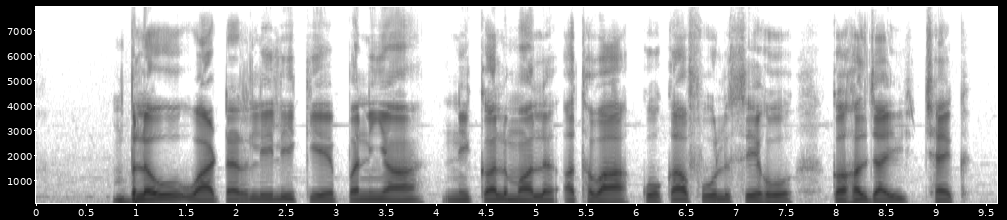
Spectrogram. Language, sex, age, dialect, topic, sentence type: Maithili, male, 18-24, Eastern / Thethi, agriculture, statement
